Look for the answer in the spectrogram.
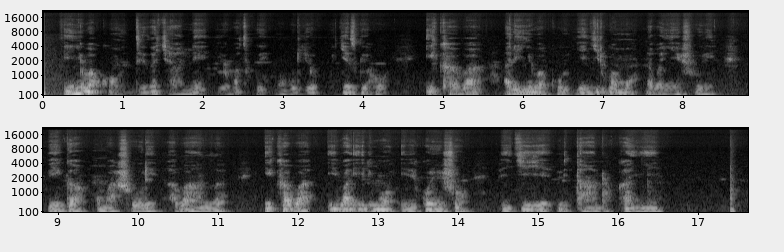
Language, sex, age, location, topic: Kinyarwanda, female, 18-24, Nyagatare, education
